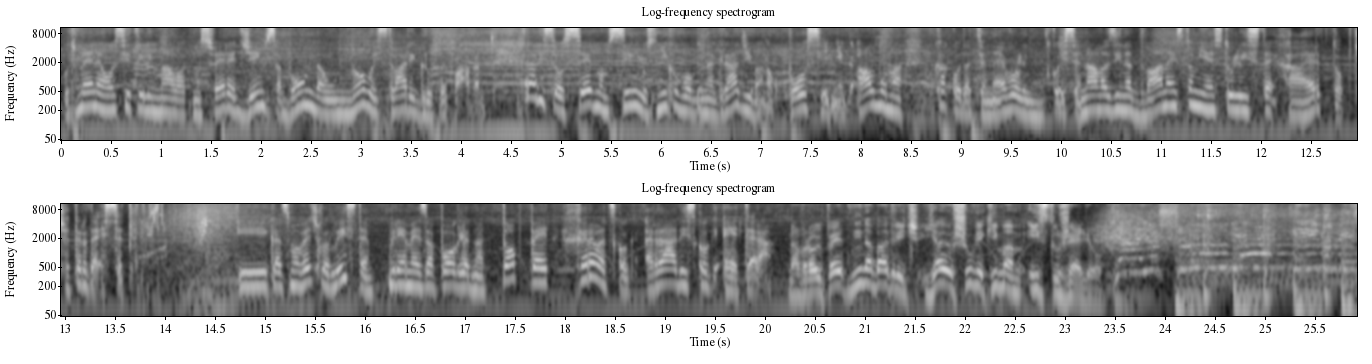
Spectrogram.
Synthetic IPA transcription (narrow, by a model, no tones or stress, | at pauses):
ut̪me̞ne̞o̞sje̞t̪ilimaːlo̞at̪mo̞sfe̞ːɾed͡ʒejmsabo̞nd̪auno̞ʋo̞jst̪ʋaːɾiɡɾupepa̰ʋḛl | ɾaːd̪iseo̞seːd̪mo̞msiŋɡlusɲixo̞ʋo̞ɡnaɡɾad͡ʑiːʋa̰no̰ɡpo̞sʎje̞d̪ɲḛɡalbuma | kako̞d̪at̪ene̞ʋo̞limko̞jḭse̞nalˠazinad̪ʋaːnaest̪o̞mːje̞st̪ulist̪e̞xaeɾt̪o̞̰pt͡ʃet̪ɾd̪e̞̰set̪ | ikad̪smo̞ʋe̞t͡ɕko̞d̪list̪e̞ʋɾʲjeːmejezapo̞ɡle̞d̪nat̪o̞pːe̞ːt̪xr̩ʋat̪sko̞ɡɾaːd̪isko̞ɡet̪ḛɾa̰nabɾoːjupe̞ːt̪ninabad̪ɾit͡ɕjaːjo̞ʃuʋjekimamist̪uʒḛʎṵ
